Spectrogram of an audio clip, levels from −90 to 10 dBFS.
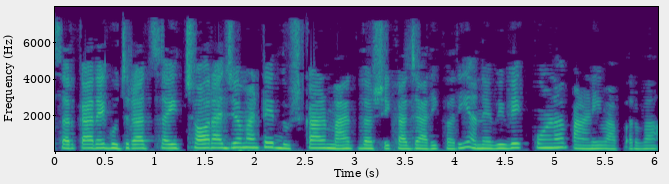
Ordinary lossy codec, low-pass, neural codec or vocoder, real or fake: AAC, 32 kbps; 7.2 kHz; none; real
